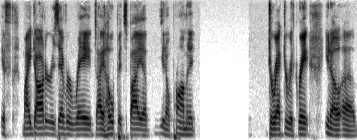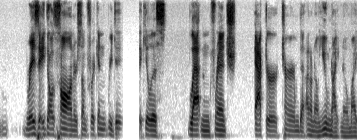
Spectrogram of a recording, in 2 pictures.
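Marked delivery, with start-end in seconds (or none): none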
